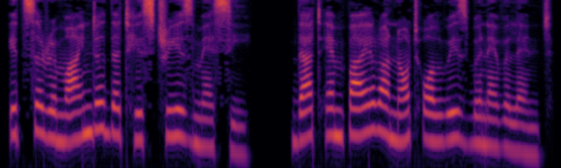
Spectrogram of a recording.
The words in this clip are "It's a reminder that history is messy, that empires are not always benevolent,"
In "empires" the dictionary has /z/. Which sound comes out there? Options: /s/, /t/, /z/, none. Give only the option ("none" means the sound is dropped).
none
